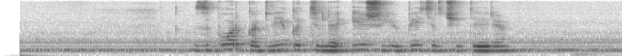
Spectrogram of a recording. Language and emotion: Russian, neutral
